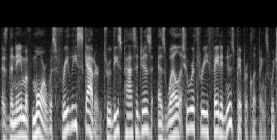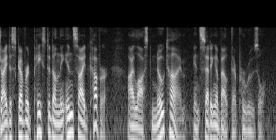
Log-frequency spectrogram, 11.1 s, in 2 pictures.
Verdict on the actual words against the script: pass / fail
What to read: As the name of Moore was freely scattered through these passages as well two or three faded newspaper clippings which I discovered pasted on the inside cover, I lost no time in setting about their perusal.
pass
